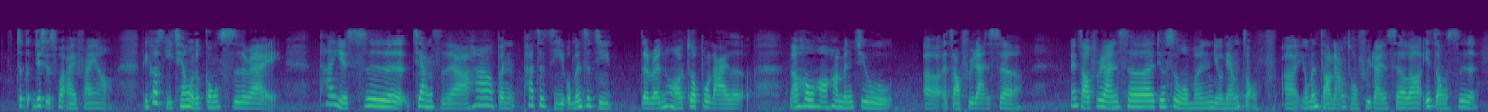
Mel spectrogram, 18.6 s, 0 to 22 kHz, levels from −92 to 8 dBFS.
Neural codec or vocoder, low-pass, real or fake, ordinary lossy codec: codec, 16 kHz, 2 kbps, X-Codec, HuBERT features, trained on LibriSpeech; 7.2 kHz; fake; MP3, 32 kbps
